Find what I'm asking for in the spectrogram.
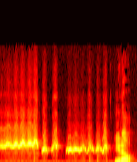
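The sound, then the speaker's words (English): A person whistles in imitation of a bird's repetitive call: high, warbling phrases repeated over and over, then a brief low vocal sound at the end. “they're mostly up there going, you ever heard a bird like that? That was just doing this.”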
